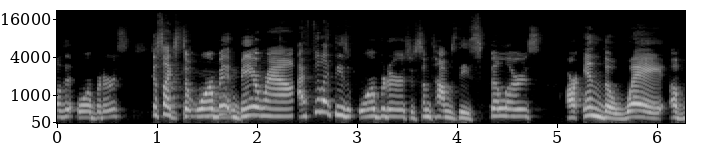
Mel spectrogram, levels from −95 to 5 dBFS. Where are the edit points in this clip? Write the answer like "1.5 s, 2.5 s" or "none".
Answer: 2.4 s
